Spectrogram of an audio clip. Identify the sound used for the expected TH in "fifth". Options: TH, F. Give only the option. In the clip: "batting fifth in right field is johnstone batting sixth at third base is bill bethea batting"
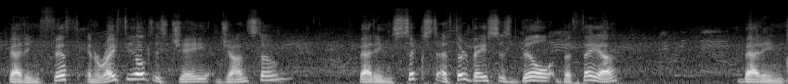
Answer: TH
